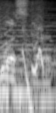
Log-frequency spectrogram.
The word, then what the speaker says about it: Worcester: Okay, so it is Worcester. Okay. I love how words that have like 10 plus letters in them only have like 2 syllables.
